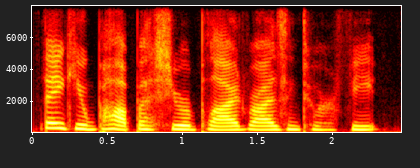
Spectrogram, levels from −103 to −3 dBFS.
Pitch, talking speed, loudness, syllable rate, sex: 240 Hz, 220 wpm, -17 LUFS, 5.5 syllables/s, female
